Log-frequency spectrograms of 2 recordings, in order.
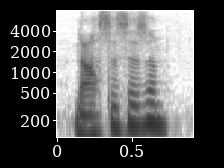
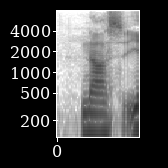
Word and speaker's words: Gnosticism: Gnosticism. Gnosticism? – Yeah, right. And what the G is silent.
